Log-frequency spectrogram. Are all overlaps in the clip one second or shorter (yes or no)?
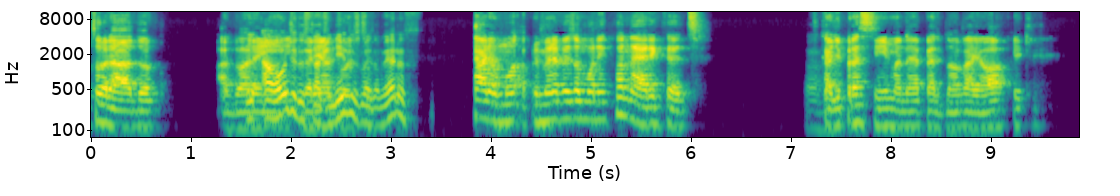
no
